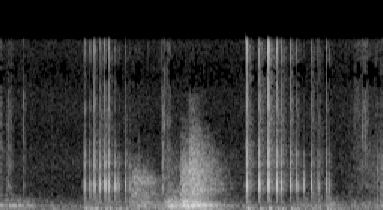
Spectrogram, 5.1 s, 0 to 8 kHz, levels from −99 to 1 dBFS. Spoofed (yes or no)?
no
